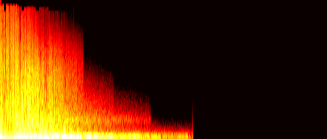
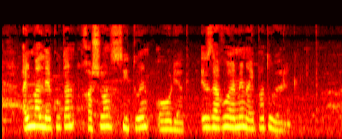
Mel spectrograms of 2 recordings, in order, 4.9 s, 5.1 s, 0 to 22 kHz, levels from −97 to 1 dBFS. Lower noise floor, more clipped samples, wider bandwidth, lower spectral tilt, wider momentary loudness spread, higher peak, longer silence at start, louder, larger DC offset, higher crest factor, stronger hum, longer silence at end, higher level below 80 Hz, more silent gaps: first, under -90 dBFS vs -49 dBFS; neither; first, 16 kHz vs 11.5 kHz; first, -5.5 dB/octave vs -4 dB/octave; first, 19 LU vs 12 LU; first, 0 dBFS vs -6 dBFS; about the same, 0 s vs 0.05 s; first, -9 LUFS vs -22 LUFS; neither; second, 10 dB vs 18 dB; neither; first, 2.55 s vs 0.1 s; first, -10 dBFS vs -66 dBFS; neither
